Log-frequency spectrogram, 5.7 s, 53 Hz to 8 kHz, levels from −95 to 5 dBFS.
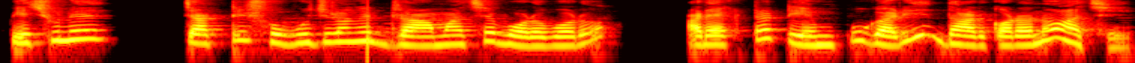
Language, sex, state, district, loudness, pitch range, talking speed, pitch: Bengali, female, West Bengal, Jalpaiguri, -18 LUFS, 225-305 Hz, 160 wpm, 255 Hz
